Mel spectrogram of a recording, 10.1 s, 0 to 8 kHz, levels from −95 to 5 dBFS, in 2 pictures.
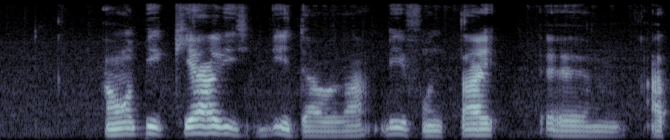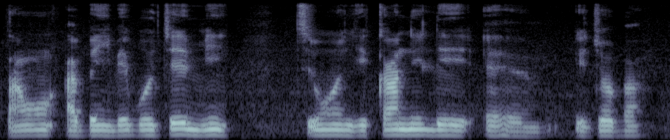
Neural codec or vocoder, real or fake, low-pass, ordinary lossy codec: vocoder, 44.1 kHz, 128 mel bands every 512 samples, BigVGAN v2; fake; 7.2 kHz; none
